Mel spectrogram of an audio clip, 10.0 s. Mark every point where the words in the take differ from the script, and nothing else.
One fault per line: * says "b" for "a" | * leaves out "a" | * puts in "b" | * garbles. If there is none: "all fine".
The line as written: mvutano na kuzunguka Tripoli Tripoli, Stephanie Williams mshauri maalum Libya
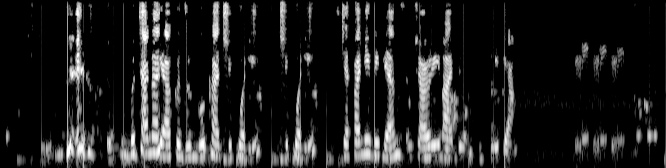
all fine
